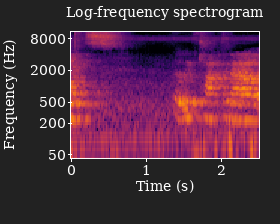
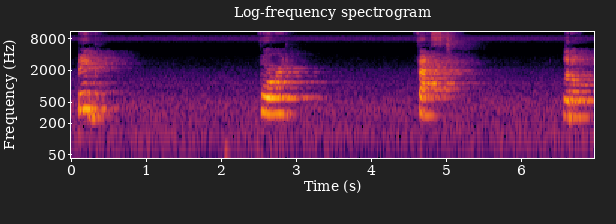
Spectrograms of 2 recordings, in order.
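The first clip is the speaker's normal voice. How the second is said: calling out commands; 2 semitones higher than usual. Acted. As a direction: call each move out to the room like a game leader.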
